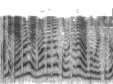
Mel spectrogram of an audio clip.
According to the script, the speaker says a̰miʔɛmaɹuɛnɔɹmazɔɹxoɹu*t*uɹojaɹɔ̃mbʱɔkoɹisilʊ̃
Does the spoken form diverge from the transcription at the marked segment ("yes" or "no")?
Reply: no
